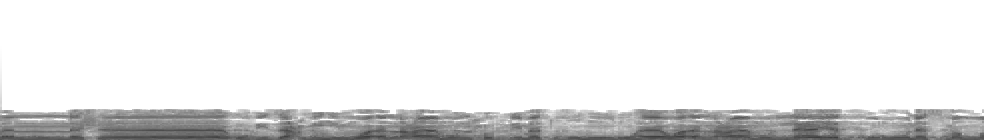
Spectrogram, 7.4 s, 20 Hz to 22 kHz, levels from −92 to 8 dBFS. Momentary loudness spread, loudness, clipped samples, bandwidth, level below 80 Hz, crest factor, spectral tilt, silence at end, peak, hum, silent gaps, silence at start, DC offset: 7 LU; -23 LUFS; under 0.1%; 5 kHz; -64 dBFS; 14 dB; -6.5 dB/octave; 0 s; -8 dBFS; none; none; 0 s; under 0.1%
